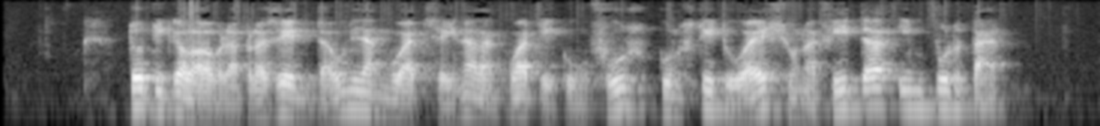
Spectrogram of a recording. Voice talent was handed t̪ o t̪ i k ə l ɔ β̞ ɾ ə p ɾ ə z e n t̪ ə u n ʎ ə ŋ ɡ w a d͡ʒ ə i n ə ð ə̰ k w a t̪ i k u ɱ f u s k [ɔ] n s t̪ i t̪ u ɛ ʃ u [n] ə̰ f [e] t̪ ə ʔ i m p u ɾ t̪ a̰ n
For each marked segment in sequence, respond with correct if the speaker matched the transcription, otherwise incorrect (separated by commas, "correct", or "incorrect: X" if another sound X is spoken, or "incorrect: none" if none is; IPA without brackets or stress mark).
incorrect: u, correct, incorrect: i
